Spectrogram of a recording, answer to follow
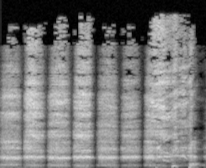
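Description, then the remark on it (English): A person makes rapid, heavy gasping pants, about seven harsh breaths in quick succession, imitating someone struggling to catch their breath after being hit, with no words spoken. “And for those of you who've been hurt, you know, like when you get hurt and you get hit or something and you start breathing, your wind changes. You got to like catch your breath differently.”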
